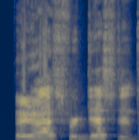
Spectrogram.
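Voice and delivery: words stretched by a yawn. Answering a question mid-conversation, talking through a yawn. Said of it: "sorry for my yawning".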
